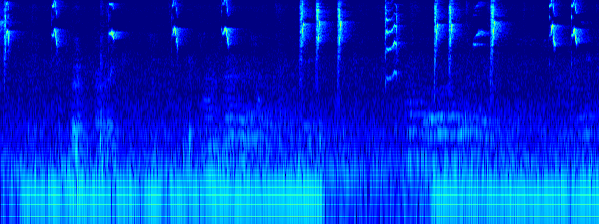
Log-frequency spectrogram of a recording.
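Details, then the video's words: Konin song played to prompt caged konin to sing: spaced, sharp high chirps and piercing notes in irregular bursts, some doubled, over a constant low hum. "Pancingan Suara Konin Gacor Bongkar Isian Sogon, Konin Bahan Langsung Bunyi!!"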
